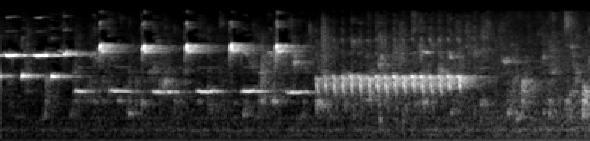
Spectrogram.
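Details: A Belgian canary singing a song used to train young canaries gives a series of clear whistled notes, three or four a second, then breaks into a fast, buzzy rolling trill.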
